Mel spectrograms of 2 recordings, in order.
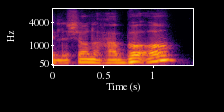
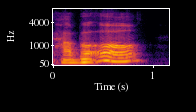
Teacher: the first time he would say Lashona Habo, Mil-El, on the second last syllable, and in the second one, he would say Haba'o, the stress on the last syllable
